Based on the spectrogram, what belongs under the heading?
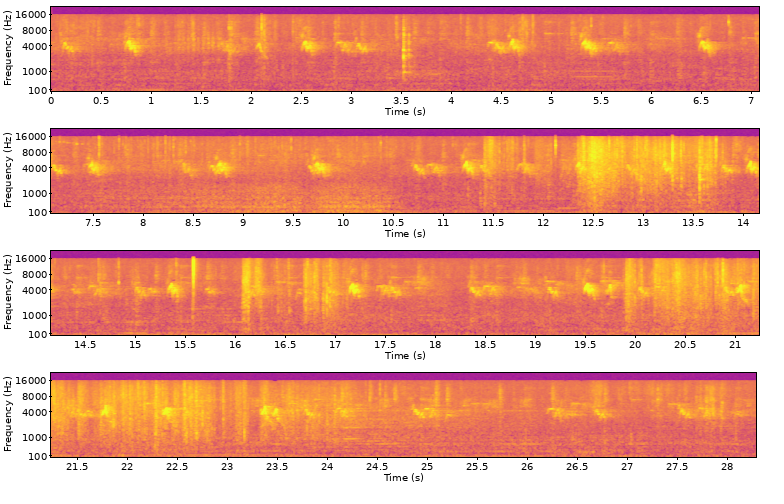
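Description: A small bird chirping over and over, short high chirps about once or twice a second. Two stretches of rustling handling noise break in, about twelve seconds in and again about twenty seconds in.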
